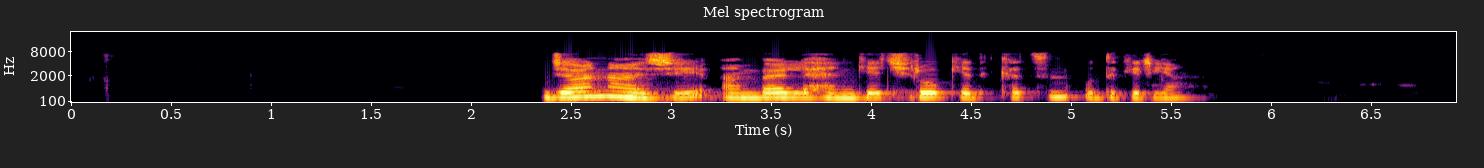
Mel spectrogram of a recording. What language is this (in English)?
Kurdish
